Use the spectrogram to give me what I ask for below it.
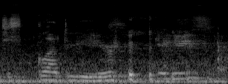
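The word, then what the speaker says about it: Gygi: Giggy's, it's over on 3rd South.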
